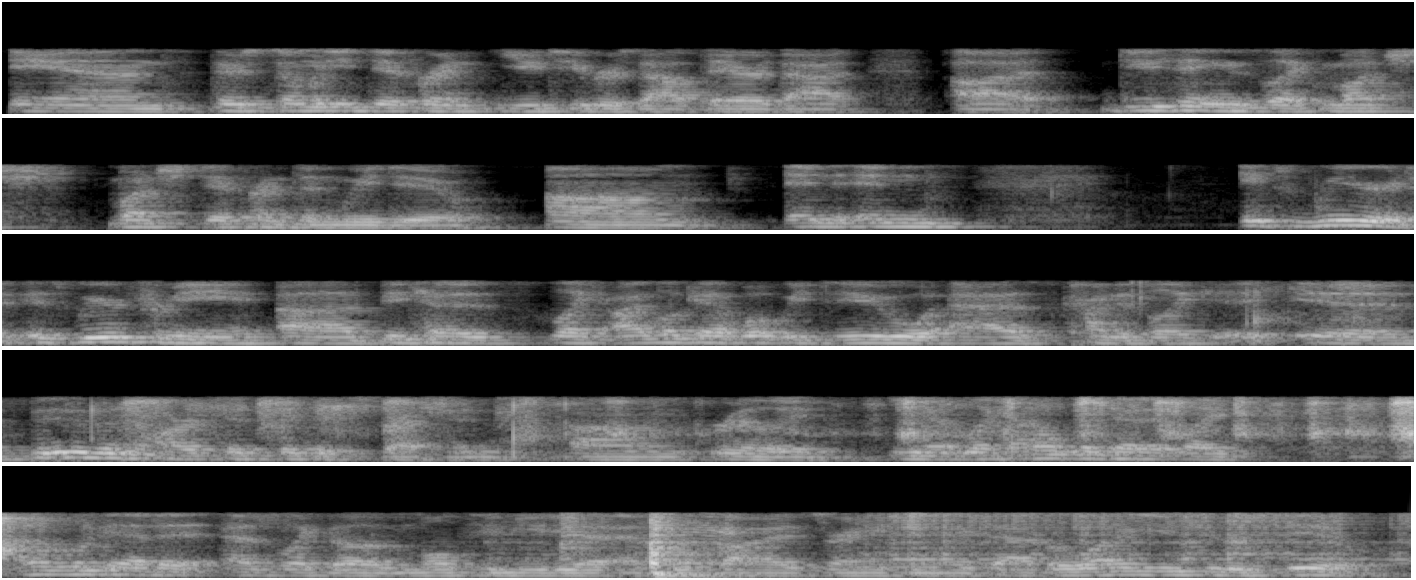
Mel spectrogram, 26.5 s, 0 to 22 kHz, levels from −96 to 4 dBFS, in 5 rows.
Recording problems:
off-mic speech; far
high frequencies cut off; severe; nothing above 4 kHz
room echo; slight; dies away in 0.4 s
animal sounds; very loud; throughout; 2 dB above the speech
uneven, jittery; strongly; from 3 to 21 s

